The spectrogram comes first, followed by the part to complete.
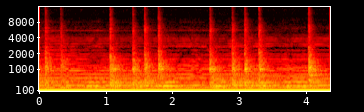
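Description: Wooden didgeridoo playing a steady, unbroken low drone, its overtones shifting above it, kept going by circular breathing. About ten sharp, irregularly spaced percussive taps sound over the drone.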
